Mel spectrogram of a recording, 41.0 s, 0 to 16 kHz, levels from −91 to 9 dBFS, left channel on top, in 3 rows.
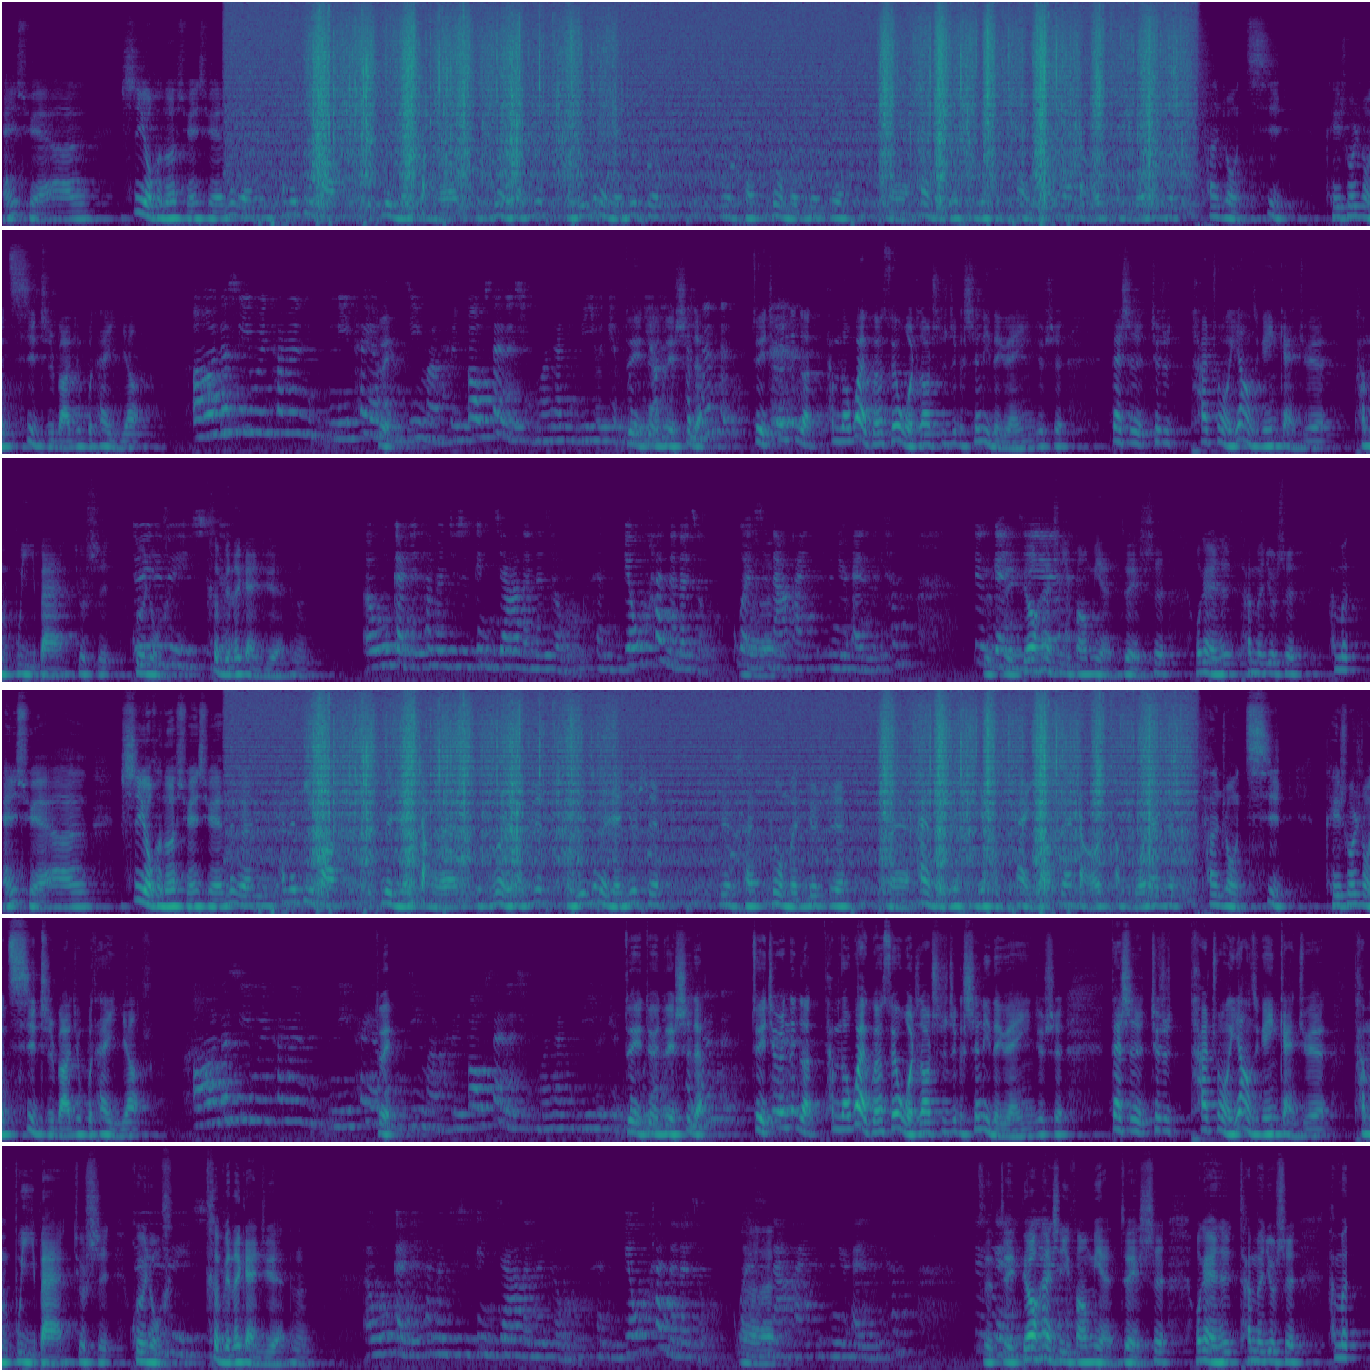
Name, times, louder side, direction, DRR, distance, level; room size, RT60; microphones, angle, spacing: voice 1, 0.0-6.8 7.2-12.9 13.2-15.2 17.4-17.6 19.9-20.7 21.2-29.1 29.4-30.5 34.7-35.1 37.2-40.8, right 5 dB, 55° right, 0.6 m, -46 dB
sound 1, 2.2-12.0, left 2 dB, 10° left, 0.8 m, -37 dB
voice 2, 15.6-21.0 21.4-21.7 28.7-29.7 31.0-38.0, left 3 dB, 45° left, 4.3 m, -57 dB
15.5 x 12.5 x 6.7 m
head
